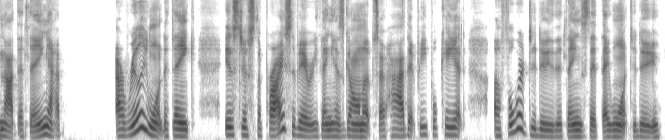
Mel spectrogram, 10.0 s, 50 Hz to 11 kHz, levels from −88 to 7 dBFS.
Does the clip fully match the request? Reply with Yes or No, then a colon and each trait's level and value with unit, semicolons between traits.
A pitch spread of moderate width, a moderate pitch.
Yes: average, 3.4 semitones; medium, 155 Hz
